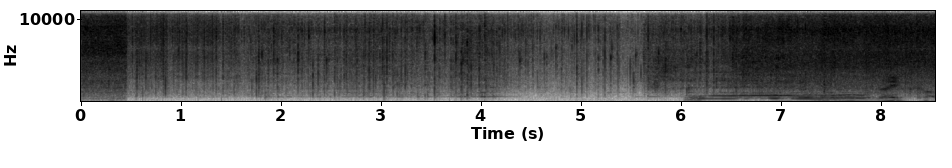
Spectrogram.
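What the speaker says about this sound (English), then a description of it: "let's Nice. pop our steak in. Oh. Sirloin steak. Oh, yes, that is a good sound." Loud, close, steady sizzling of sirloin steak searing in a hot pan, crackling throughout, with a voice speaking over the final seconds.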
